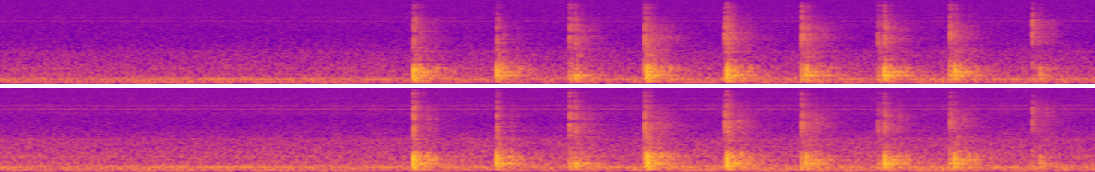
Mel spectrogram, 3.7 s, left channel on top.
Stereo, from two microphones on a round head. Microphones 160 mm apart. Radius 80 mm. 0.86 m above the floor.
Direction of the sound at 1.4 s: 20° right (ahead or behind).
